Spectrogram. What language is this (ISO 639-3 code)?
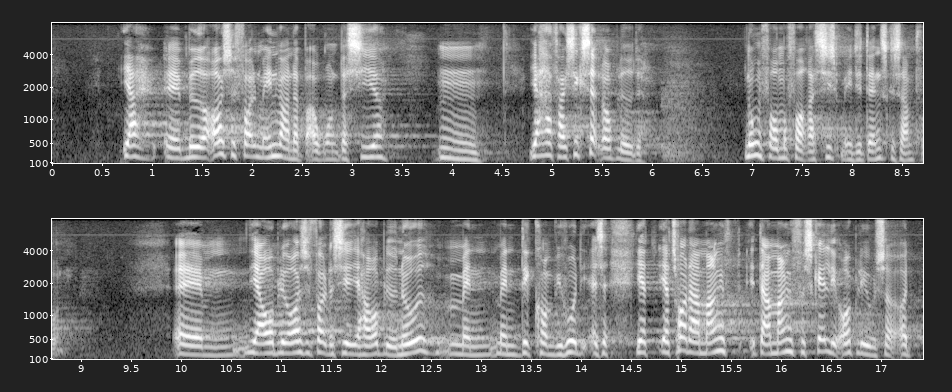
dan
